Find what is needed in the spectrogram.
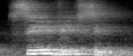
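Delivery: slow, deliberate C V C; letter by letter for the class; slow spelling. Shown as a demonstration. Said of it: "teacher spells letters slowly".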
